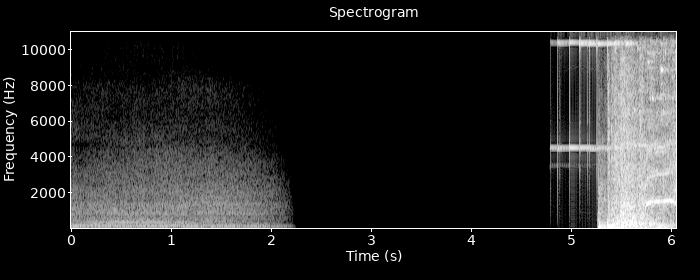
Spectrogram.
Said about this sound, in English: Wendell Poole blew the glass door out with a shotgun blast. He fired a second time at a car saleswoman who fled.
